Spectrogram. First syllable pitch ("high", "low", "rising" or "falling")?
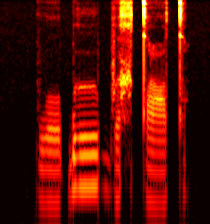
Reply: low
